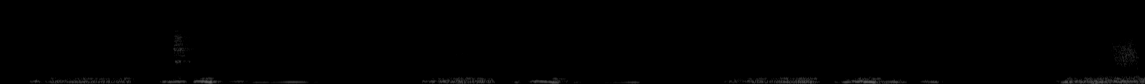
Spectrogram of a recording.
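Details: Beagle named Chipi snoring while asleep: rough, low rumbling snores come in bursts about every three seconds, each breath a cluster of grating pulses, with short quiet pauses between them and a faint sniff near the start.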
